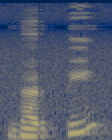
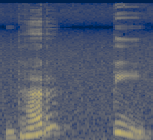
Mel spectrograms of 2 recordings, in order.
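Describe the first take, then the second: First: Said in the usual way. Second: धरती split slowly into धर, pause, ती; syllable by syllable. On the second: Shown as a demonstration. Teacher spelling धरती for children, slowly sounded out as धर and ती. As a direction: break धरती in two, stretching each part. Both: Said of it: "त को बड़ी ई की मात्रा ती".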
